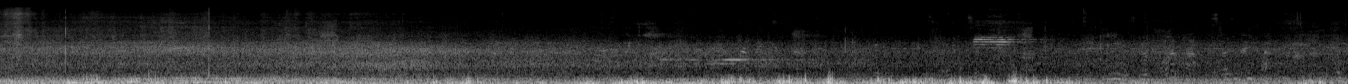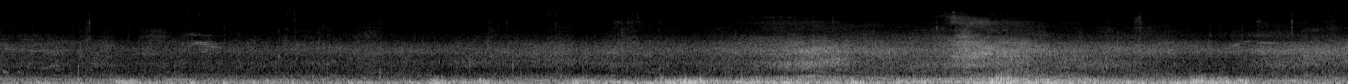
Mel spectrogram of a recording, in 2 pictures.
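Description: Traffic hums along a city street.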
